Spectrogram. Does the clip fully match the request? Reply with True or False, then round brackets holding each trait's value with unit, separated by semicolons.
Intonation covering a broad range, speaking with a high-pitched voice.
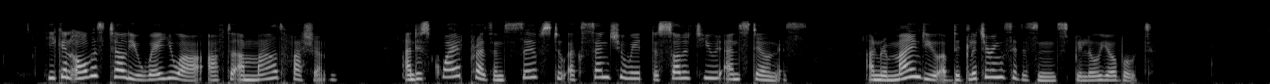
True (6.6 semitones; 250 Hz)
